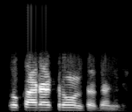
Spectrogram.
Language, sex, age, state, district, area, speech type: Telugu, female, 45-60, Andhra Pradesh, Eluru, rural, conversation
